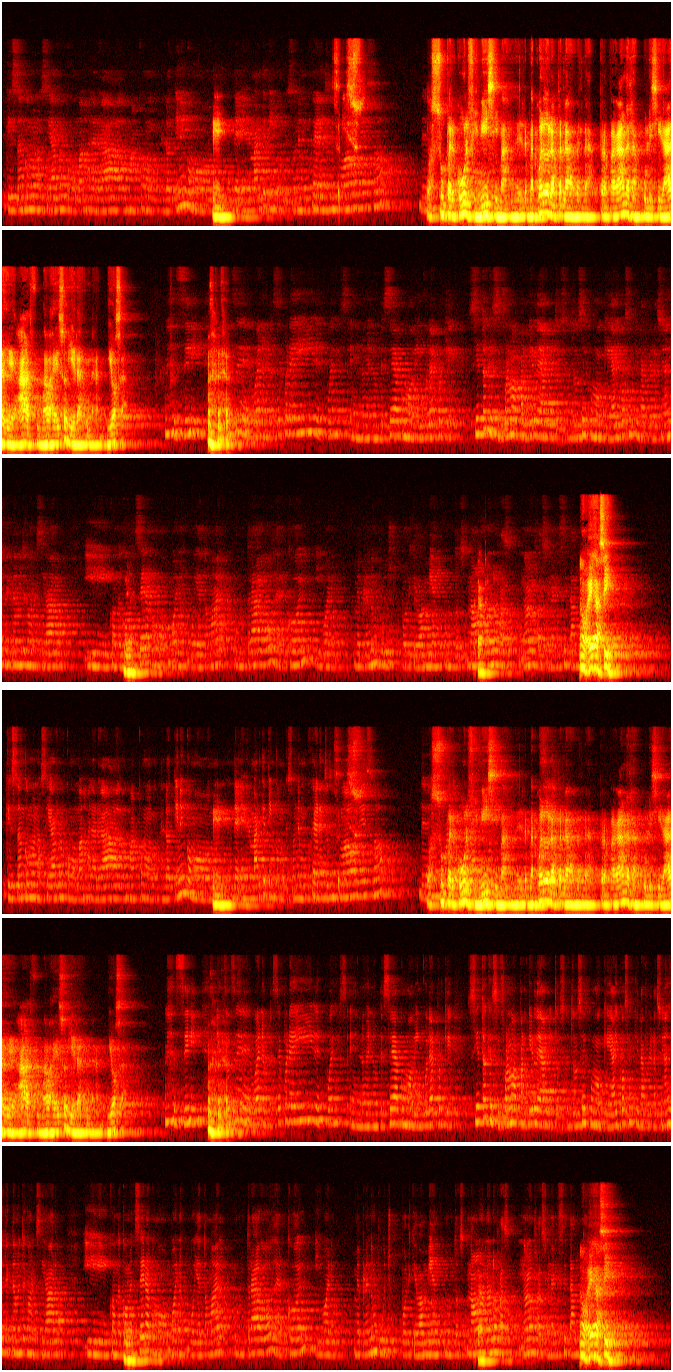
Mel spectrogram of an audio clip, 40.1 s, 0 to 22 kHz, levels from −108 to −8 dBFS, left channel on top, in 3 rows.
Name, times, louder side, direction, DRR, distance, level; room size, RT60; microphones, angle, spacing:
voice 1, 0.0-7.6 8.3-9.9 10.9-11.1 16.6-33.4 33.8-39.0, right 1 dB, 70° right, 2.5 m, -52 dB
voice 2, 4.2-4.5 6.9-7.2 8.5-15.9 17.5-18.0 29.2-29.4 36.3-36.4 38.3-39.1, left 4 dB, 50° left, 0.5 m, -29 dB
17.5 x 11.0 x 7.5 m
head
